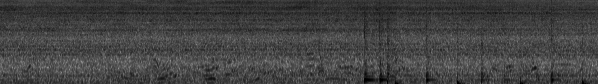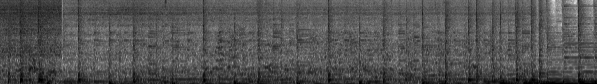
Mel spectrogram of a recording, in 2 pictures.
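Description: Steam locomotive venting steam with a loud, steady hiss that falls away about halfway through. Background music with a drum beat comes in under it about a third of the way in and carries on.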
